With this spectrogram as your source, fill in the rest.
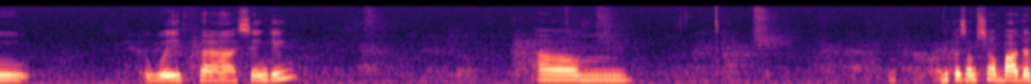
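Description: A woman speaks calmly and thoughtfully close to a microphone, with pauses.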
